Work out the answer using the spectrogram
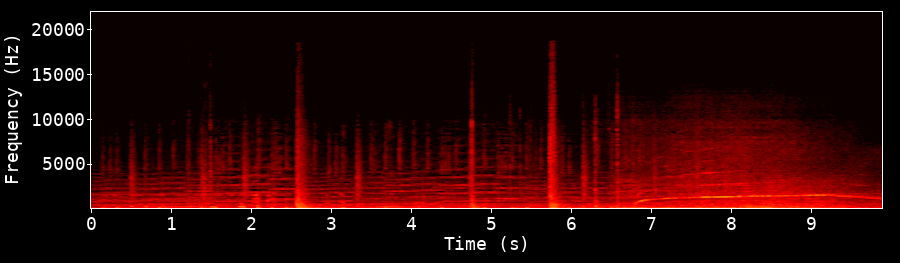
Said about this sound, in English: Ambulance pulling off.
